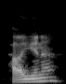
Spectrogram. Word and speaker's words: Halyna: How do you say her name? It's Halyna.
